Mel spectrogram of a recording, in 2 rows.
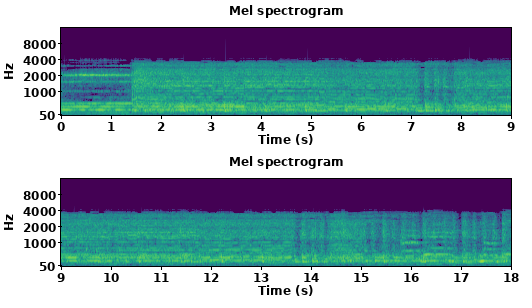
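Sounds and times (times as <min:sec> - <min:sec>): rock music on radio: 0:00.0 - 0:18.0.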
